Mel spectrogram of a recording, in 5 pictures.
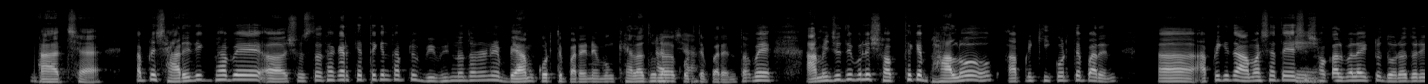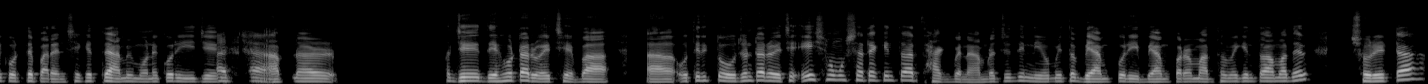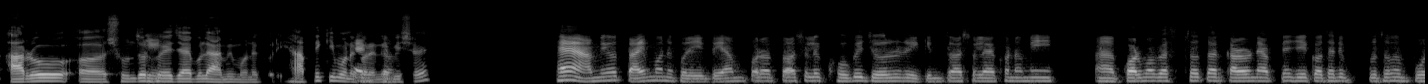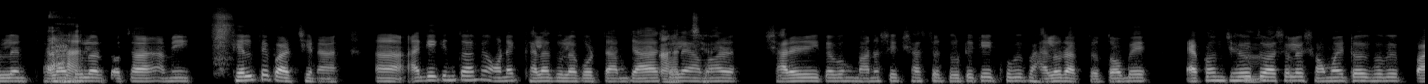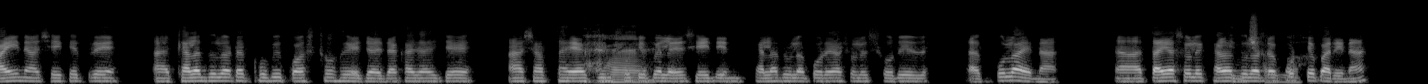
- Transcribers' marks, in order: tapping; other background noise; other noise; snort; wind; in Arabic: "ইনশাল্লাহ"
- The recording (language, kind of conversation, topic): Bengali, unstructured, খেলাধুলা করা মানসিক চাপ কমাতে সাহায্য করে কিভাবে?
- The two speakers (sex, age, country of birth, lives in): male, 20-24, Bangladesh, Bangladesh; male, 20-24, Bangladesh, Bangladesh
